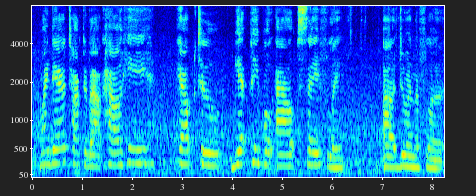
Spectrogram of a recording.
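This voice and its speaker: Through audible room echo and noticeable background noise, a woman with a fairly high pitch and an American accent talks at a very slow pace with ordinary pitch variation. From US South (Louisiana), then Portland, Oregon from age 12. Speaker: grandmother sharing family history. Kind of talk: documentary interview.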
